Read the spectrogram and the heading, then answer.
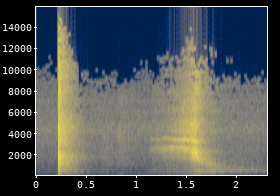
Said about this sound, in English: then we're going to clap, if you wish, in unison to seal the work.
